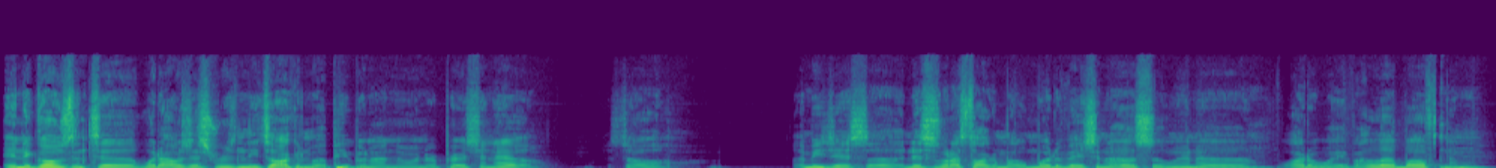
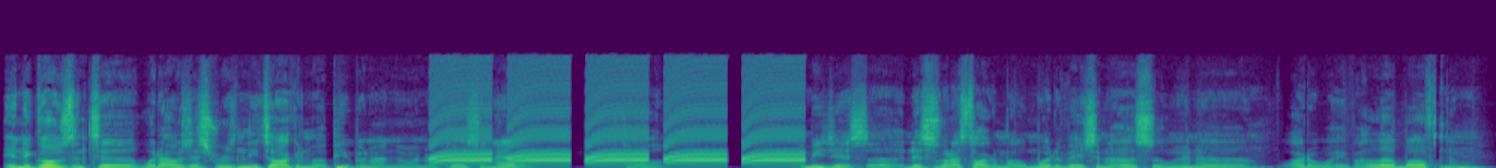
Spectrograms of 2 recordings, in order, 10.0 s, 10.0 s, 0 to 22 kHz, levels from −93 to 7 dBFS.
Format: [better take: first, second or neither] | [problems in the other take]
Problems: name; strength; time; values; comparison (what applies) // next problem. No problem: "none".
first | alarm; loud; from 3 to 5.5 s; peak 2 dB above the speech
